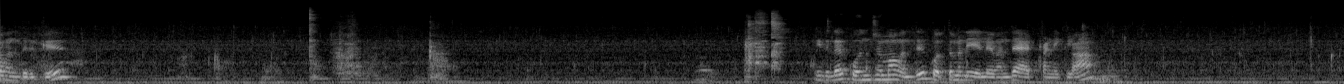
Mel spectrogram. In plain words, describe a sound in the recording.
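A metal spoon stirs thick sauce and scrapes against a pot.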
